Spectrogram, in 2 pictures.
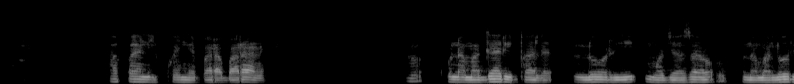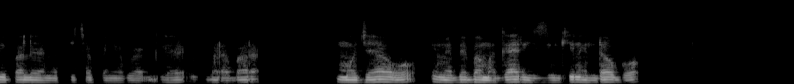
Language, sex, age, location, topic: Swahili, male, 25-35, Wajir, finance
